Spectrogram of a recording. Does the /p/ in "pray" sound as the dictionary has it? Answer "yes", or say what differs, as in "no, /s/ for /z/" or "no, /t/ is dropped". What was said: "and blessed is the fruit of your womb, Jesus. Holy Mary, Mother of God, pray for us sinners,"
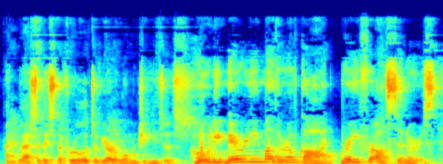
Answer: yes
